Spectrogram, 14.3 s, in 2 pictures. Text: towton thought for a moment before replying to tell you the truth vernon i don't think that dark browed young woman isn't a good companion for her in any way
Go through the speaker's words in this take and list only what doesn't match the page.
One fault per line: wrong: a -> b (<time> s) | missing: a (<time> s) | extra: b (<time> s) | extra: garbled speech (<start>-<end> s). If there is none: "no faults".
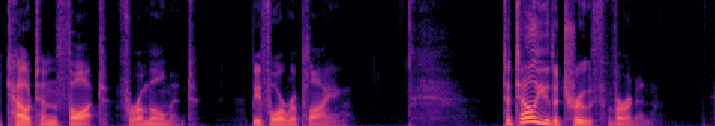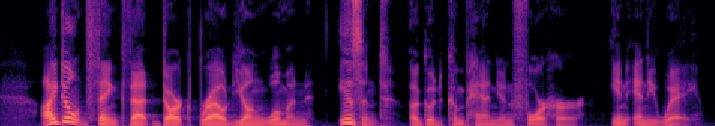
no faults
